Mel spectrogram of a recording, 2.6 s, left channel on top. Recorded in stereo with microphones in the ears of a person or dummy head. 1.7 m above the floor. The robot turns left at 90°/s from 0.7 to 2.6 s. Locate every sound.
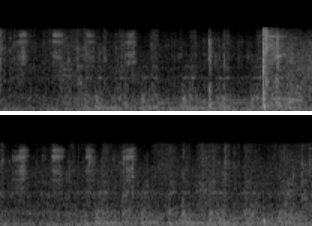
0.1 s a camera shutter: 20° right (ahead or behind), 2.5 m; by 1.2 s 55° right (ahead or behind), 2.5 m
